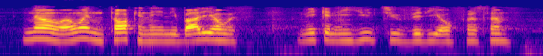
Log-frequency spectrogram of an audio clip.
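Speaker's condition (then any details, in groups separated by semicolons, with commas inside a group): Cerebral palsy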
